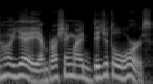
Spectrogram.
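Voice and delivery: fake cheer dripping with sarcasm. Mocking brushing a digital horse with a mouse, sarcastic mock-cheerful. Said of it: "my little, you know, sarcasm, like".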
